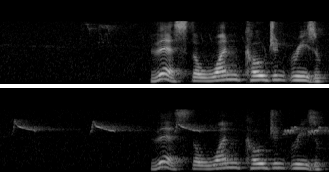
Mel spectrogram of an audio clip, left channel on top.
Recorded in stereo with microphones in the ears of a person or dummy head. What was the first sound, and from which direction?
A woman speaking, 55° left (ahead or behind).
